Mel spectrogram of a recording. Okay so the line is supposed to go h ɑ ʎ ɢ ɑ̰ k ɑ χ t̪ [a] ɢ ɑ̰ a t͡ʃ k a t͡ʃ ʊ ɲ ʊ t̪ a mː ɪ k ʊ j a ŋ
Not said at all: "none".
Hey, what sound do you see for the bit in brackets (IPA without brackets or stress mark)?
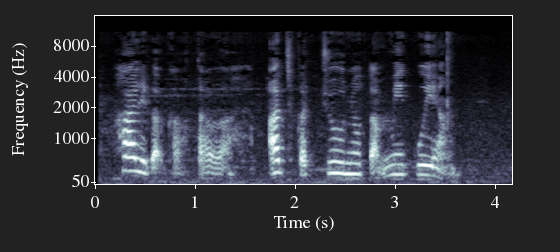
ɑ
